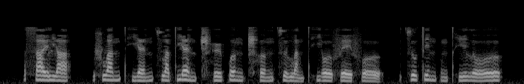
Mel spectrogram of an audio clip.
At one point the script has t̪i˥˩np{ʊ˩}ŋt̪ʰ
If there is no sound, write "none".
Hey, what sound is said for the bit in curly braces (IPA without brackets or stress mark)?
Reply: ʊ˩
